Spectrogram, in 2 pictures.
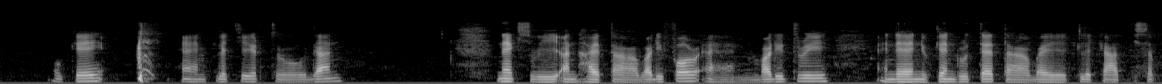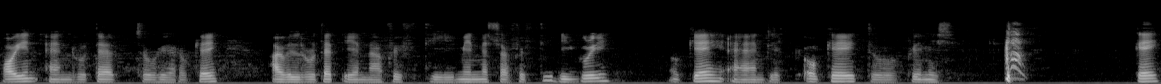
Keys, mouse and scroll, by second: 0.0 click, 3.1 click, 6.4 click, 8.5-8.9 scroll down 1, 8.9-11.3 scroll up 1, 11.6-21.1 drag, 21.1 scroll down 1, 21.4 scroll up 1.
